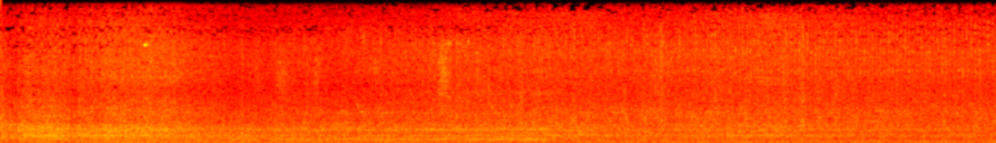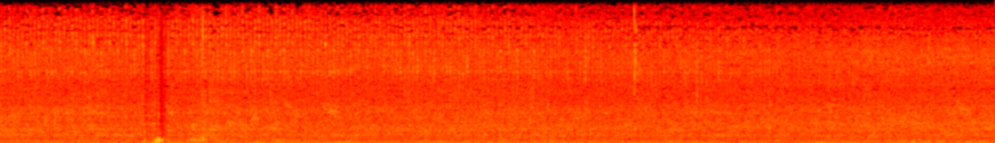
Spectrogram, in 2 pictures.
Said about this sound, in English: Oh, you might hear a plane going above our heads.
